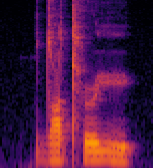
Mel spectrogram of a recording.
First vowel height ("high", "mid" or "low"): mid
